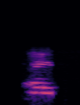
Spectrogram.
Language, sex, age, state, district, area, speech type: Kannada, female, 30-45, Karnataka, Udupi, rural, conversation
